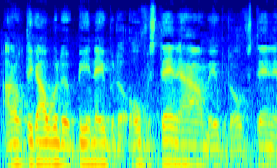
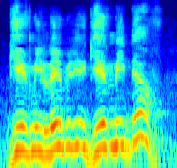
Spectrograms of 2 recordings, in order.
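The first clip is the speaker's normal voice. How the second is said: courtroom declaration; 7 semitones higher, 4 dB louder than usual. Shown as a demonstration. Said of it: "That's how I would say it".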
